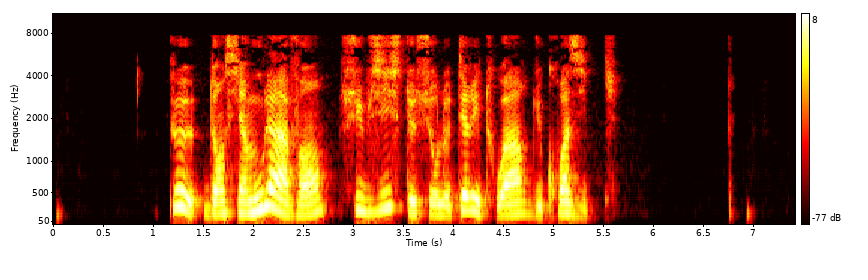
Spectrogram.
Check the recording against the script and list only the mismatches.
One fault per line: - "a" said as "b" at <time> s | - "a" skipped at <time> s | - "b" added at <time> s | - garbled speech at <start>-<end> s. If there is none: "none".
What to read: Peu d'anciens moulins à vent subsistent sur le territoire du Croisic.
none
